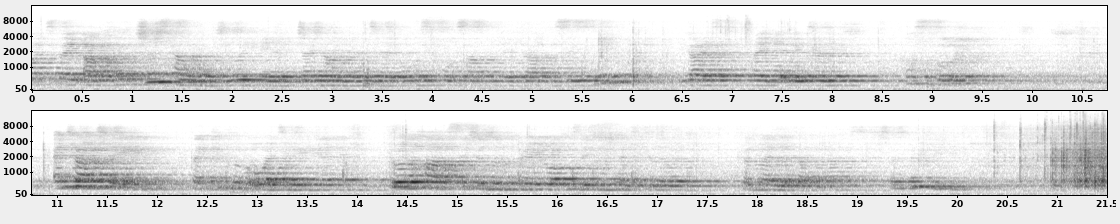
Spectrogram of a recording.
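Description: A woman sings slowly through a loudspeaker in a large echoing hall.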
